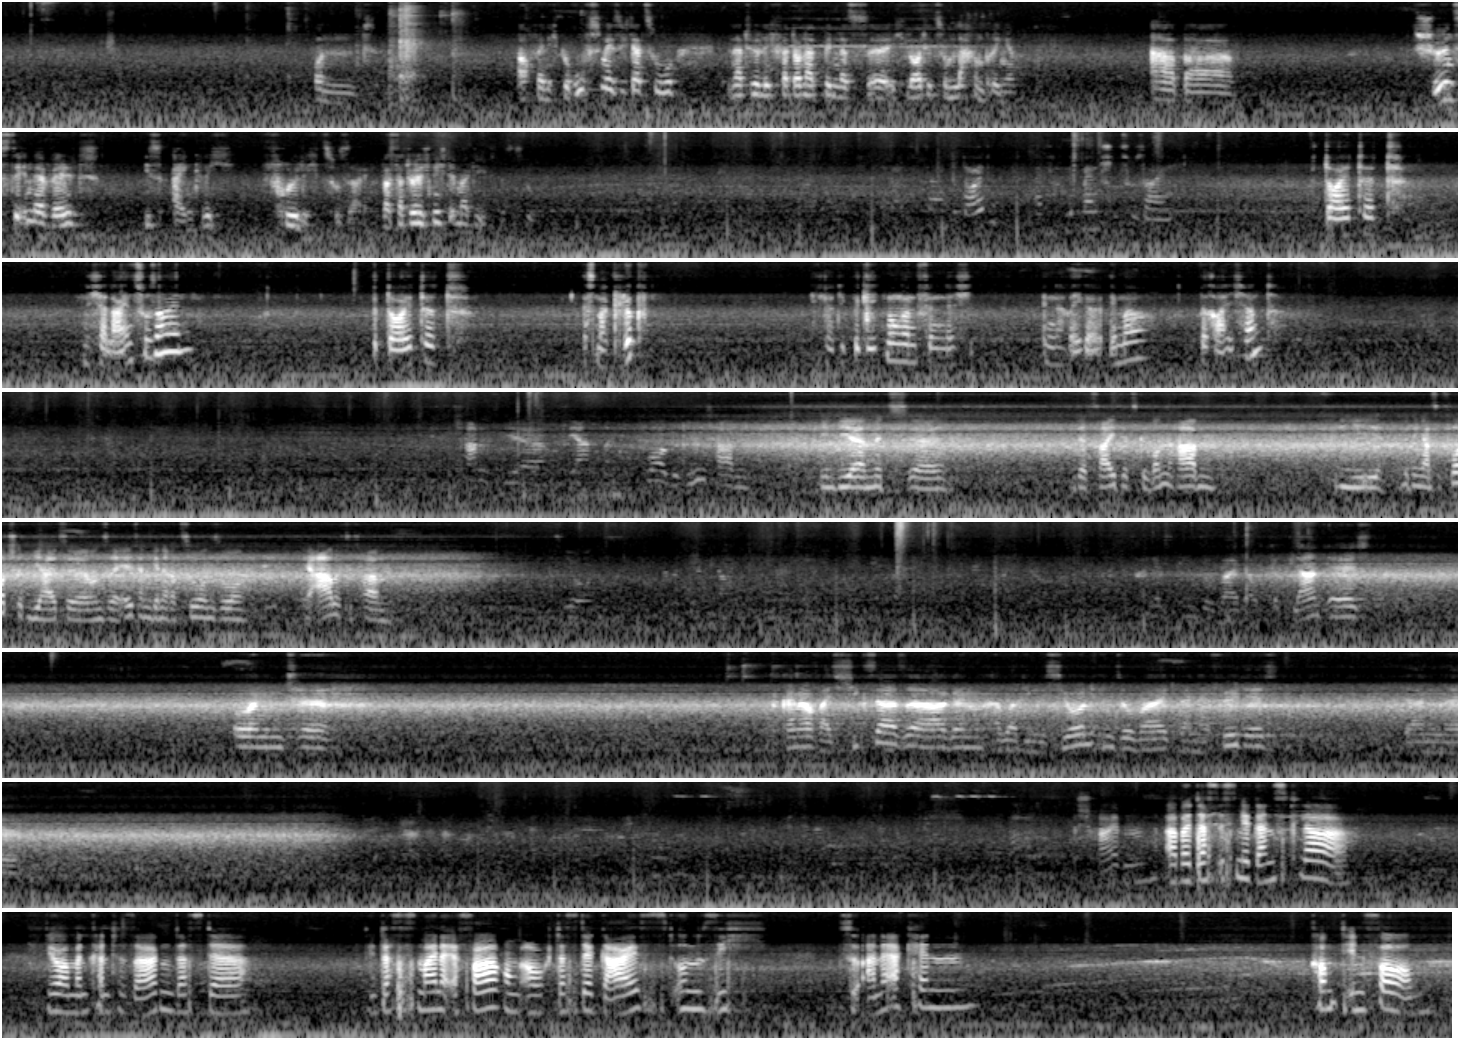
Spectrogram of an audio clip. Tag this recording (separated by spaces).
field-recording german meaning-of-life germany ort-des-treffens hanover soundscape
